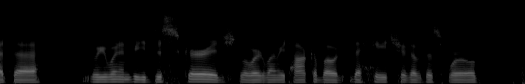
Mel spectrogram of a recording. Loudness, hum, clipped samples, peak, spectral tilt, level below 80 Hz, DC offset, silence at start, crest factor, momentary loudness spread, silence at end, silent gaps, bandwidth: -49 LUFS; none; under 0.1%; -32 dBFS; -5.5 dB/octave; -82 dBFS; under 0.1%; 0 s; 18 dB; 8 LU; 0 s; none; over 20 kHz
